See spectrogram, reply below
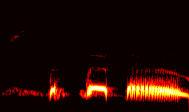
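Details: Spotted dove used as a decoy, cooing in the two-ending calling style: a faint lead-in hum, a short note, a steady flat coo, then a long vibrating coo tailing downward.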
